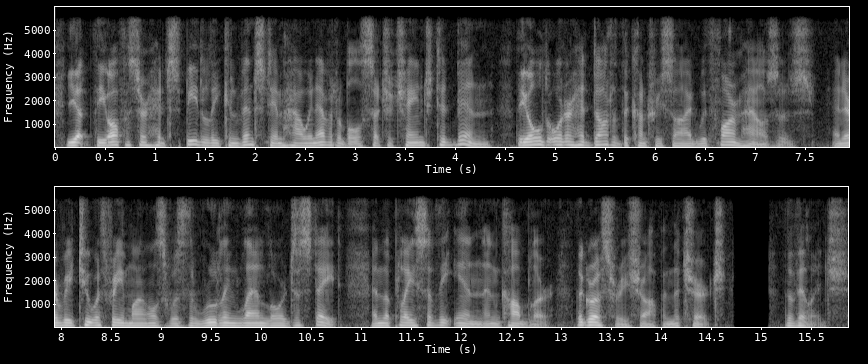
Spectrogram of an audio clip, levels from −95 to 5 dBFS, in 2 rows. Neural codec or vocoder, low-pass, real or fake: vocoder, 22.05 kHz, 80 mel bands, WaveNeXt; 5.4 kHz; fake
